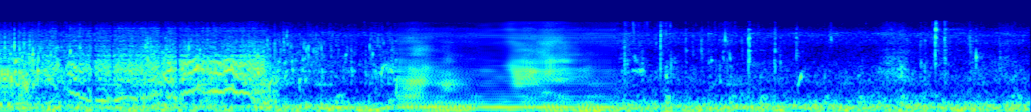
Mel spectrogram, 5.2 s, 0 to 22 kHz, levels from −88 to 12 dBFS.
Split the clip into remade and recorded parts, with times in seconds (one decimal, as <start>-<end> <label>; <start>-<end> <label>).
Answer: 0.0-2.0 recorded; 2.0-3.1 remade; 3.1-5.2 recorded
